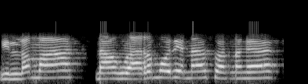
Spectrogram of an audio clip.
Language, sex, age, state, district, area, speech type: Tamil, female, 30-45, Tamil Nadu, Tirupattur, rural, conversation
